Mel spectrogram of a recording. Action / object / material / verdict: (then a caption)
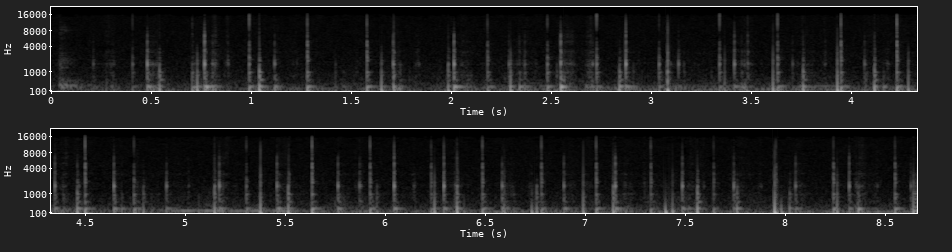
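tap / metal microphone grille / metal / none. A long nail taps rapidly on the top of the capsule of a Zoom recorder's XY microphone, which has small hollow metal grilles. The result is a fast, uneven patter of quiet, dull, low thumps, each with a brief bright click on top, dying away almost at once.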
